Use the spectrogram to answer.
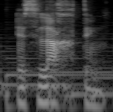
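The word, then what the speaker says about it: סלחתם: El sheva pierde el sonido y este sheva también pierde el sonido. Entonces, aquí también se pronuncia como eslajtem, que significa ustedes perdonaron.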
